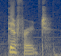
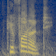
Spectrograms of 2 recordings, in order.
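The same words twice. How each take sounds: First: The unstressed middle vowel is weak and reduced. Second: The unstressed middle vowel is a full vowel. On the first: The speaker calls it right. "힘 빼고 different" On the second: The speaker calls it wrong. "어로 발음하면은 different, different 이게 아니라"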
